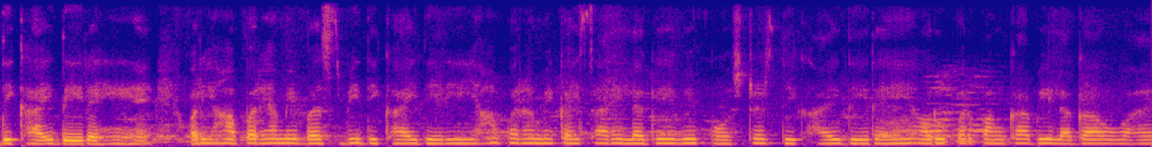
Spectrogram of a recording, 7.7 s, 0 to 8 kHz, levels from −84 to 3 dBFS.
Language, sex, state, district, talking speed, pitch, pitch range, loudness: Hindi, female, Jharkhand, Jamtara, 265 wpm, 215 Hz, 210-225 Hz, -17 LUFS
